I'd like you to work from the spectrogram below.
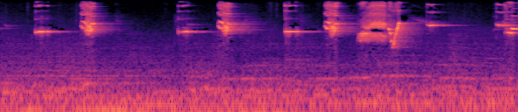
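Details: Northern mockingbird singing, intended for training caged songbirds: high, piercing whistles and harsh squawky bursts alternating in repeated phrases, then a raspy downward sweep near the end.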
